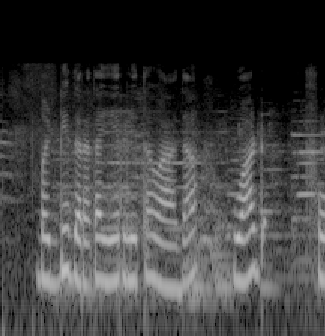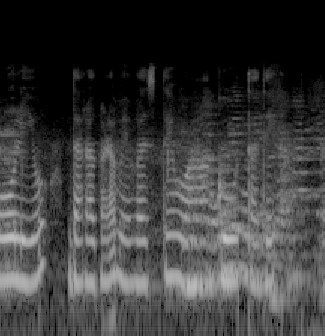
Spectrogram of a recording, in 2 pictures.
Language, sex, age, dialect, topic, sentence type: Kannada, female, 18-24, Mysore Kannada, banking, statement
